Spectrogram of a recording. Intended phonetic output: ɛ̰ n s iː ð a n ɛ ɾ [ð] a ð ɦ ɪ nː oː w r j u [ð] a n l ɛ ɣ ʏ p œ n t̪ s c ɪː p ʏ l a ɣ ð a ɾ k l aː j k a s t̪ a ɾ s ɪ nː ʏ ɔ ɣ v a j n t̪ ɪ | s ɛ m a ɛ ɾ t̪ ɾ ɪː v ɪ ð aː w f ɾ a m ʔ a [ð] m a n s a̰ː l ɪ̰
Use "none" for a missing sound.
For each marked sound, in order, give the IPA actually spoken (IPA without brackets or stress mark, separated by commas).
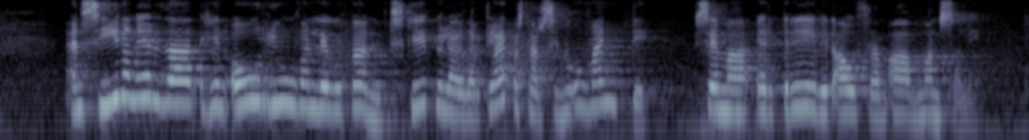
ð, v, v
